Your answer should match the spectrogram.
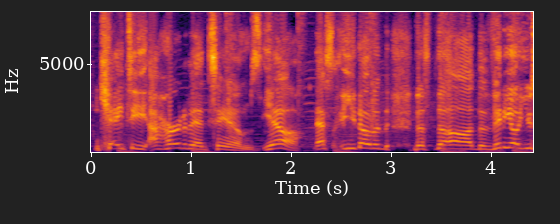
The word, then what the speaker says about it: Tems: I think they're how you say it is Tim's, TEMS. KT, I heard of that Tim's.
